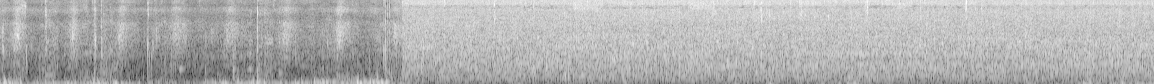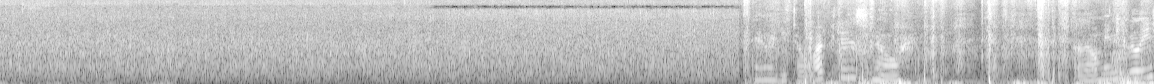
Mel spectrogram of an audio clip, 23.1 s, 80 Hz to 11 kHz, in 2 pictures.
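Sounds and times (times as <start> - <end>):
mountain stream rushing: 4.0 - 23.0.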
